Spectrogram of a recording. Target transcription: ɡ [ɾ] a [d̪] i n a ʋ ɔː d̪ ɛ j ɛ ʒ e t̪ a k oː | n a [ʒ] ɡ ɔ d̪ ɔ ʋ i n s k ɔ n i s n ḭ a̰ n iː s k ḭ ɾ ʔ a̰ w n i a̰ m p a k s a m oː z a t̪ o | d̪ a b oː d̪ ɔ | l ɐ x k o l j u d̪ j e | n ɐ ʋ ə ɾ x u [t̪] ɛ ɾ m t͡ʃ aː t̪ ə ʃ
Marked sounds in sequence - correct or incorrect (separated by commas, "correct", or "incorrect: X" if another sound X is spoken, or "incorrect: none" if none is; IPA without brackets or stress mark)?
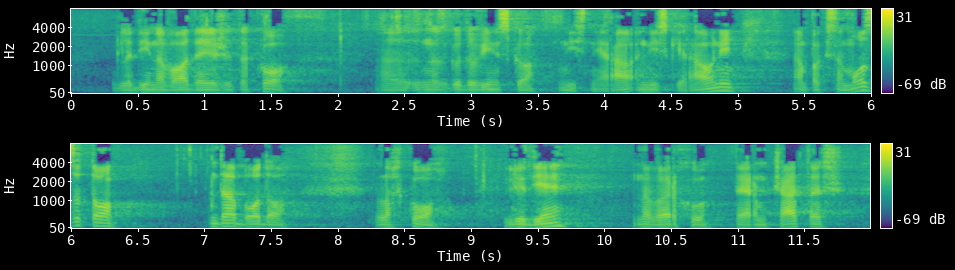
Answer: incorrect: l, correct, incorrect: z, correct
